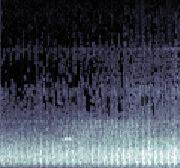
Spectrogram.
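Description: A low-flying aircraft passes overhead, a broad, steady roar with a fast rhythmic thudding pulse that swells louder over the couple of seconds, with no voices.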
